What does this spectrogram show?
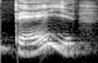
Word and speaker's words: paye: Et il paye, je n'ai pas dit payer, payait. Donc, paye, c'est un E muet.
